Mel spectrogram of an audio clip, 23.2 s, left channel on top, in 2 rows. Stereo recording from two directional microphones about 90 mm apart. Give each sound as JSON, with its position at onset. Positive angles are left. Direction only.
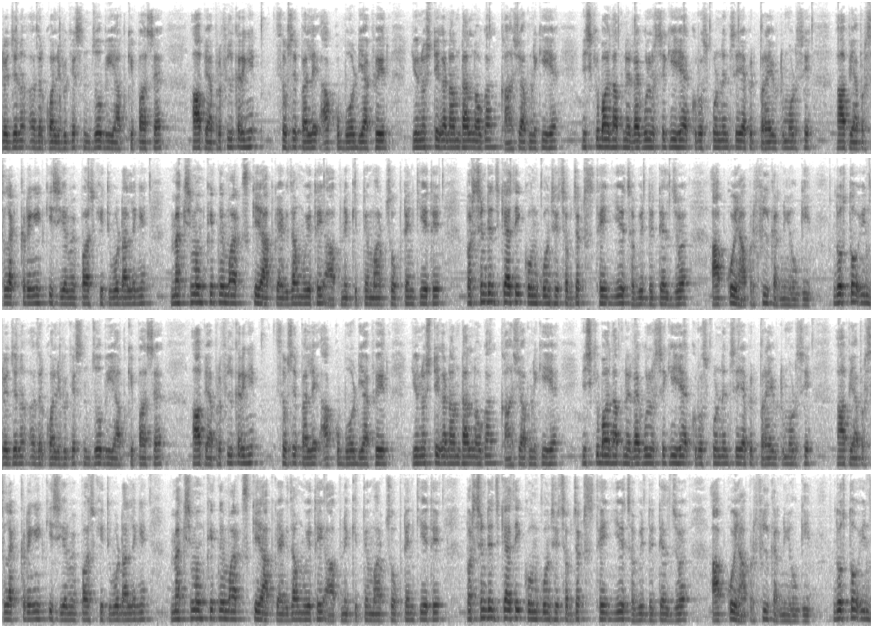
{"t": 0.0, "sound": "speech", "side_deg": -30}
